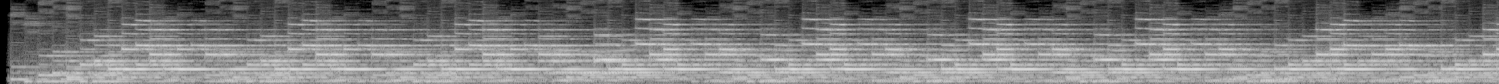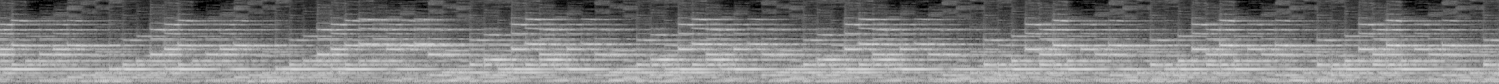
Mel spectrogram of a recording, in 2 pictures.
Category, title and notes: Music > Solo instrument
chaos calliope
The chaos circus comes town with a swirl of synth notes in the sound of a calliope instrument. Made with my MIDI controller, GarageBand, and BandLab.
